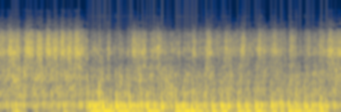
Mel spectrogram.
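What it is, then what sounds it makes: Wooden table top. Short fingernails and fingertips of both hands scratch and tap fast across a flat, light-colored wooden tabletop, a solid surface that may be veneer. The result is a dense, continuous patter of dry scratches and quick taps with a bright rasping edge over a low, resonant woody hum. The sound grows fuller and louder after the first second.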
